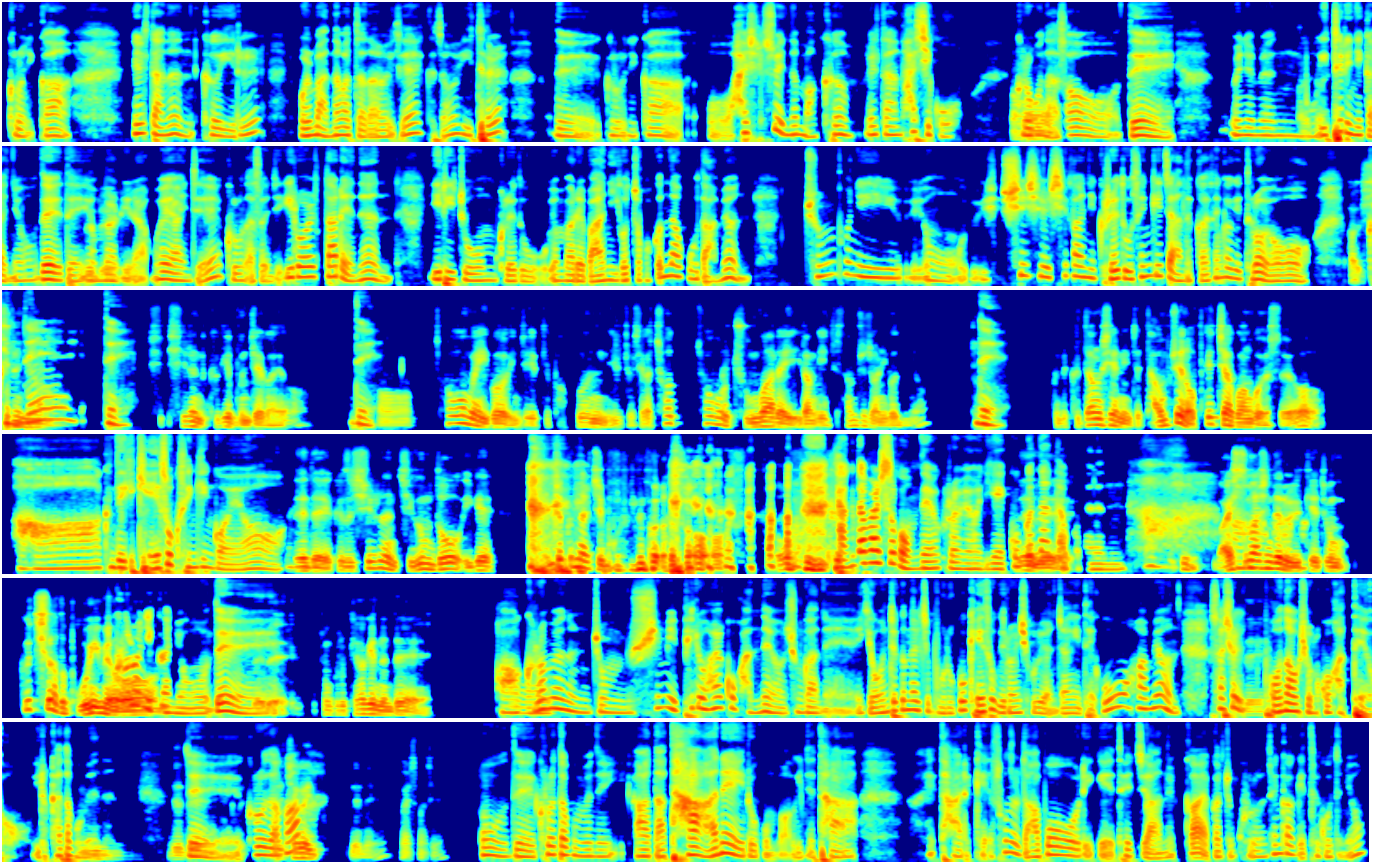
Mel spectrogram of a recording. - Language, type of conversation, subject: Korean, advice, 쉬고 있을 때 죄책감과 불안이 드는 이유는 무엇이며, 어떻게 대처하면 좋을까요?
- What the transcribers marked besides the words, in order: tapping; other background noise; laugh; laughing while speaking: "모르는 거라서 어 어 이게"; laugh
